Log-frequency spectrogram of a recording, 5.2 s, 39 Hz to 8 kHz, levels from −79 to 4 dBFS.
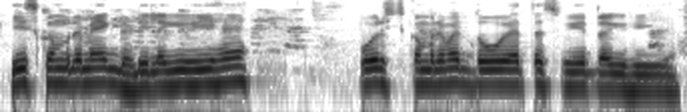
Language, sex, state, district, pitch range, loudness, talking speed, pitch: Hindi, male, Uttar Pradesh, Saharanpur, 130-155 Hz, -13 LUFS, 210 wpm, 145 Hz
